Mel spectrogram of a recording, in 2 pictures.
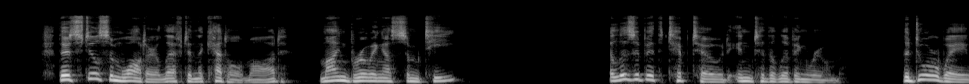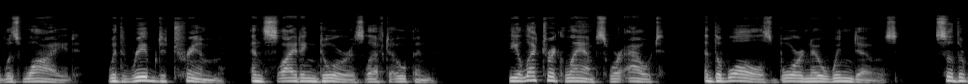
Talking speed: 140 wpm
